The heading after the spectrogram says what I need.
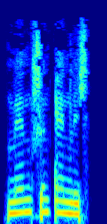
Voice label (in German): "menschenähnlich", German; adjectives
